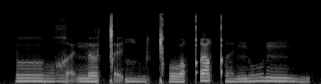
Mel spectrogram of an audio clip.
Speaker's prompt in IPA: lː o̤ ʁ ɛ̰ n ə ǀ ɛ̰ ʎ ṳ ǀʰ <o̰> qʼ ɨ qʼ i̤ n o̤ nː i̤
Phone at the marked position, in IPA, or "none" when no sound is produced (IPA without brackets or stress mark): o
